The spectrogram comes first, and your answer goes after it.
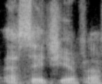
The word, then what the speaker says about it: Sheff: Tyler Sheff, S-H-E-F-F, Sheff. Tyler Sheff, and it's an S-H, not a C, everybody. So if you're looking him up, it is Tyler Sheff, S-H-E-F-F, and he is absolutely the guy of the cash flow guys.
